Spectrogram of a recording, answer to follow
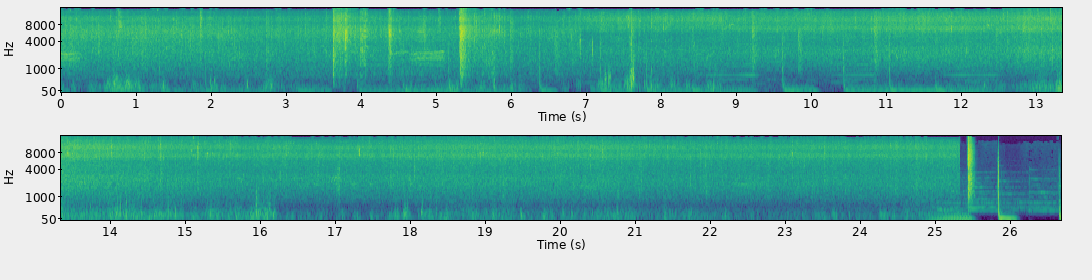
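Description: Outdoor ambience with wind on the microphone, broken by scattered sharp snaps and rustles. Background music comes in near the end.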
